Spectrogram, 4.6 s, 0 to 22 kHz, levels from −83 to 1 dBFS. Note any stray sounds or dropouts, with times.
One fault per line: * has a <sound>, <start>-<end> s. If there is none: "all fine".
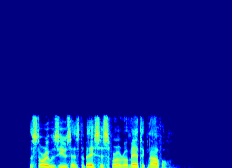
all fine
